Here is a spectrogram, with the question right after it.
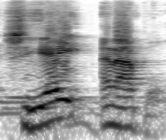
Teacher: The N sound at the end of an links directly to the A sound in apple making it sound like an apple. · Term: Linking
